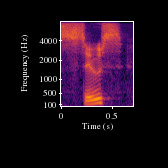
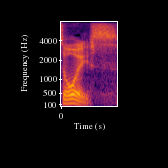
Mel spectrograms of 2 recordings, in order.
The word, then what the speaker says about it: Seuss: no, I mean like the way the way the people that pronounce Seuss, it's wrong. How's it supposed to be pronounced? Soyce.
